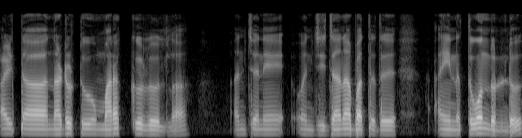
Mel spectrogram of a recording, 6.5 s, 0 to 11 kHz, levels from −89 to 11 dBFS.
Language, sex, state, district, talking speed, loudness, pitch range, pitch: Tulu, male, Karnataka, Dakshina Kannada, 90 wpm, -21 LUFS, 105-115 Hz, 110 Hz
